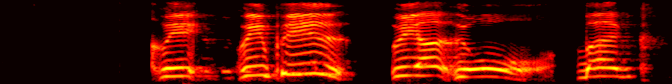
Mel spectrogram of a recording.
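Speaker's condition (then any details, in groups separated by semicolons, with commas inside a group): Cerebral palsy; from birth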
